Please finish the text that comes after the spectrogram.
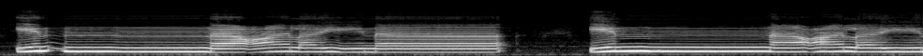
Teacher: pada huruf nun sehingga dia harus dibaca dengan cara di sangat kan atau dengan cara ditekan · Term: tasydid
